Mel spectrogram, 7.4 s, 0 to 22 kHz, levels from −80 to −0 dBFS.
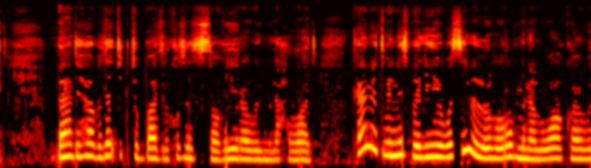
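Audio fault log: Throughout: AAC compression. The speech carries plainly audible codec damage across the whole clip, with a smeared, warbling texture where the encoder has coarsely quantised the spectrum to fit its bit budget. Content stops at about 19.2 kHz, so the band limit is not what dulls it. The damage lies in the coded bands themselves. The likely cause is AAC-LC encoding at a low bitrate, which fits a rate of roughly 27 kbps.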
